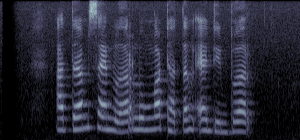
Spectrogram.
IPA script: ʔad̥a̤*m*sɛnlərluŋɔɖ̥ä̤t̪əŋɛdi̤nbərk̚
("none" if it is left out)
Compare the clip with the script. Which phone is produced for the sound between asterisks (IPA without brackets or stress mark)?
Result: m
